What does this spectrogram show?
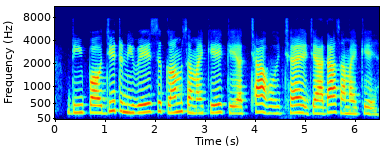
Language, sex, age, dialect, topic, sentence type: Maithili, female, 18-24, Angika, banking, question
